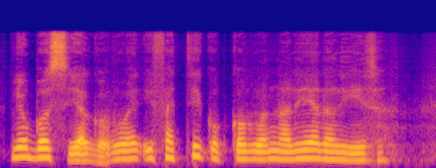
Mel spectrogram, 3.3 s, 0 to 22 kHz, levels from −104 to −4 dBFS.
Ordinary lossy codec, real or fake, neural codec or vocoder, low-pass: none; fake; codec, 16 kHz in and 24 kHz out, 0.4 kbps, LongCat-Audio-Codec, two codebook decoder; 10.8 kHz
